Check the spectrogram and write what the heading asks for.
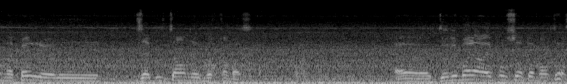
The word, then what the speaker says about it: Bourg-en-Bresse: Alors maintenant, je dis Bourg-en-Bresse parce que j'ai entendu les annonces et Dinman, elle le prononce comme ça.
